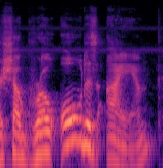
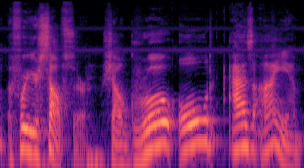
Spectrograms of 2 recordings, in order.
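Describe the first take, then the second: First: Said in the usual way. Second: Put-on slow, higher, creaky old man. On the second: Hamlet's line read aloud.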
